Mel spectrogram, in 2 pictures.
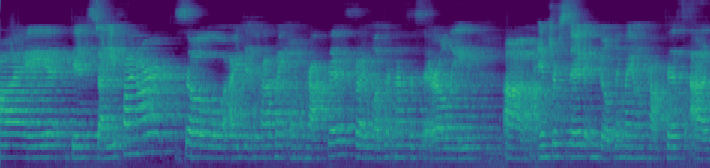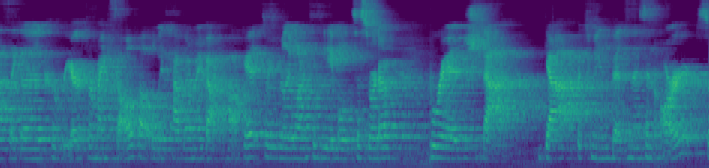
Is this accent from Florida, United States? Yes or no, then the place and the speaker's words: yes; Miami, Florida, United States; I'm originally from Miami, but I studied fine art and art history there.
